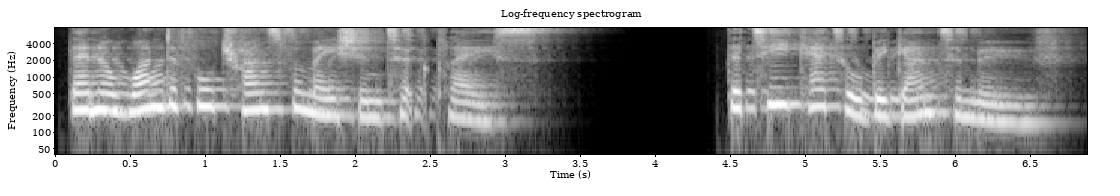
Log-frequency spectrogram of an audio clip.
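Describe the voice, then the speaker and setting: A woman's voice: medium pitch, mellow. A woman narrating a fairy tale from a script as a storybook narrator. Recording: roomy, distant-sounding recording.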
